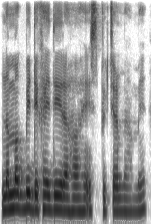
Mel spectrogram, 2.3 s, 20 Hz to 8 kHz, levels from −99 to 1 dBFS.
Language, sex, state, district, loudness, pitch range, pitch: Hindi, male, Arunachal Pradesh, Longding, -16 LUFS, 135-150 Hz, 140 Hz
